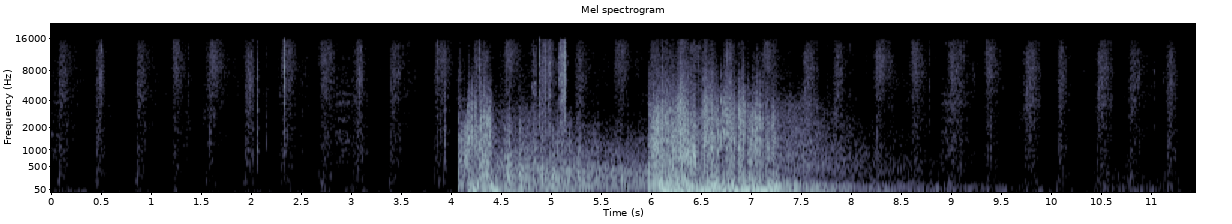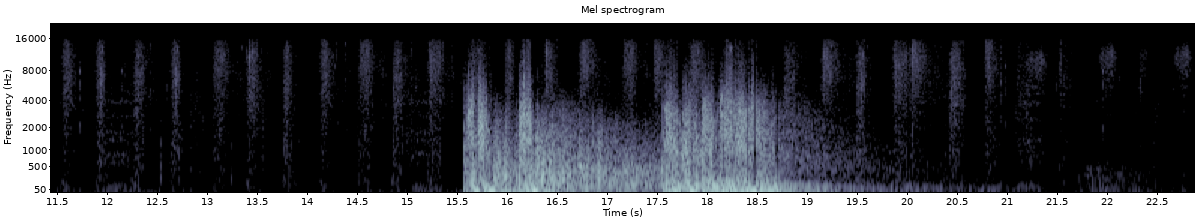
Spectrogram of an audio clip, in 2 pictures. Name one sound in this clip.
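Footsteps crunch steadily through dry grass and brush.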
